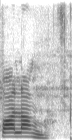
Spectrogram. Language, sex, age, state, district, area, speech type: Nepali, female, 45-60, West Bengal, Jalpaiguri, urban, read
